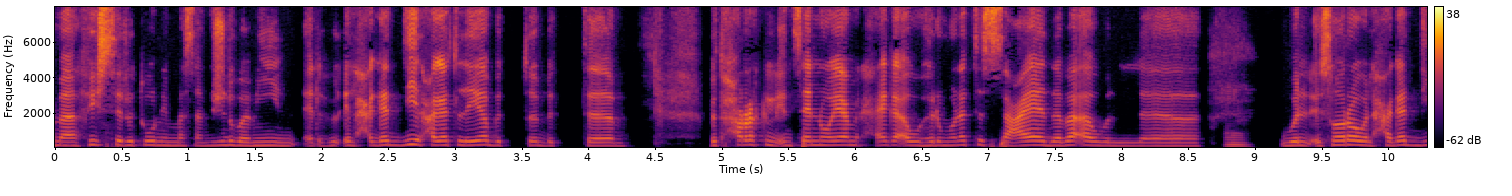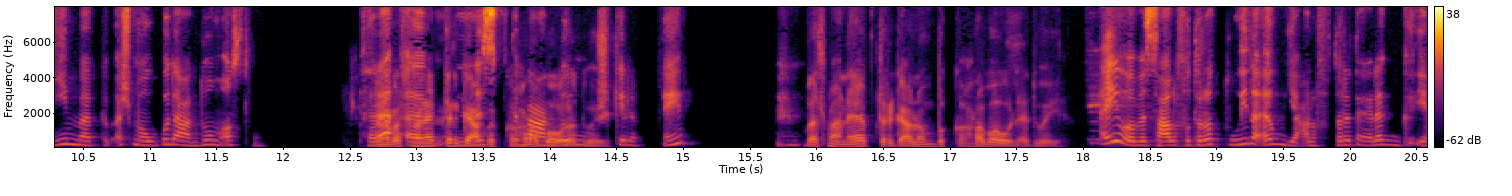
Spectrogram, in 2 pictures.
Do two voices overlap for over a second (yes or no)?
yes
